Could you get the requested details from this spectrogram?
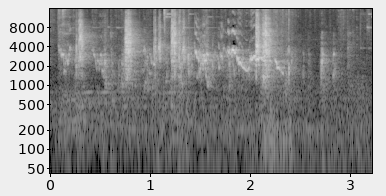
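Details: Pet budgerigars, a pair of parents feeding one of their chicks from the nest entrance; harsh, buzzy squawks and chirps in short bursts about every half second, with rasping downward-sliding notes near the middle.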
